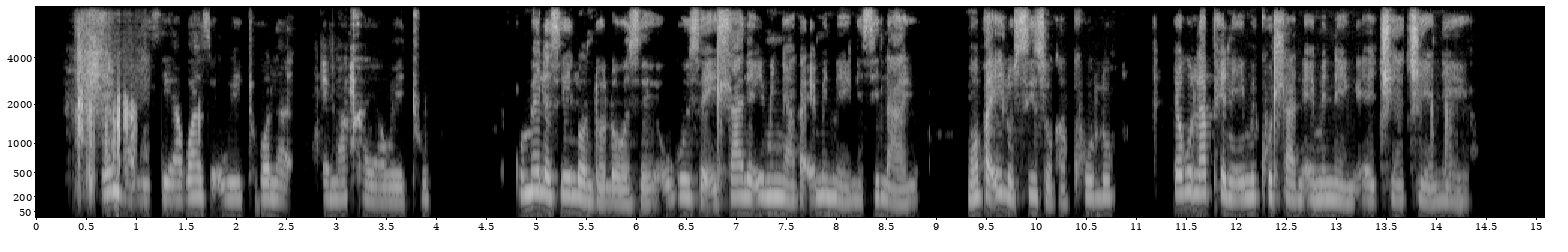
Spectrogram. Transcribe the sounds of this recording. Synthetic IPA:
ɛɱbʱalisijaɣwaziuɣujitʰɔla | ɛmakʰajawetʰu | ɣumɛlɛsijilɔndʱɔlɔzɛuɣuzɛiɬalɛimiɲaɣaemineŋisilajɔ | ŋɔβailusizɔɣakʰulu | eɣulapʰeniːmikʰuɬanɛemineŋiet͡ʃʼijat͡ʃʼijɛnɛːjɔ

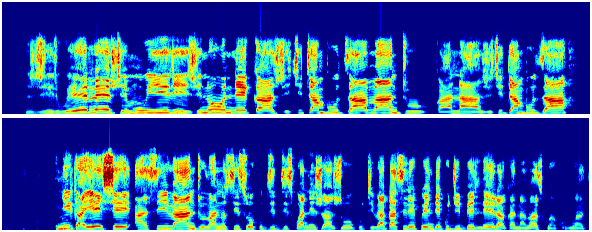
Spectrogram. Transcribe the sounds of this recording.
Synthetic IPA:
ʐirwe̞re̞ʐe̞muʋiriʐino̞ːne̞kaʐit͡ʃitambud͡zaʋantʰukanaʐit͡ʃitambud͡za | ɲik̬aje̞ʃe̞asiʋantuʋano̞siswokud͡zid͡ziswane̞ʐaʐo̞kutiʋakasiɾe̞kue̞nde̞kut͡ʃibʱe̞ɮe̞ɾakanaʋazwakurwaːd͡za

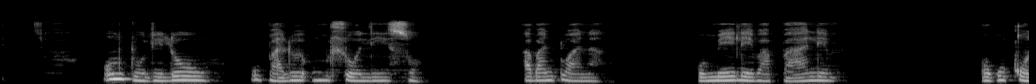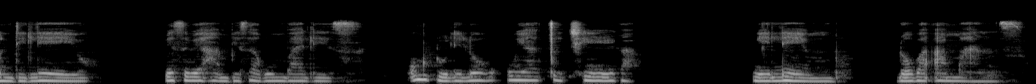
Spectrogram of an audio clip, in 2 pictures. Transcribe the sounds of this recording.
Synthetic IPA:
um̩d̥ʱulilowu | ub̥ʱalwɛʔum̩ɬolisɔ | aβantʼwana | ɣumɛlɛβab̥ʱalɛ | oɣuǃondʱilɛjɔ | βɛsɛβɛhambʱisaɣum̩βaliːsi̥ | um̩d̥ʱulilowuːjaǀit͡ʃʼʰɛɣa | ŋɛlembʱu | lɔβaʔamaːnd͡zʱi

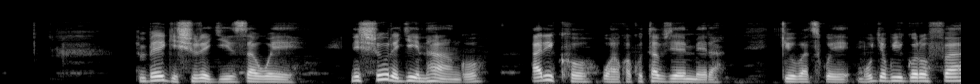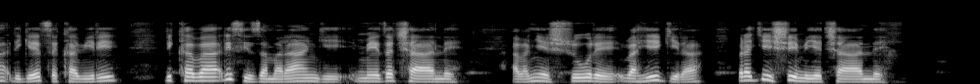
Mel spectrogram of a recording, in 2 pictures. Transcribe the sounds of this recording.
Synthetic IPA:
mbeɡiʃuːɾe̞ɟiːzawe̞ | niʃuːɾe̞ɟin̥haːŋɡo̞ | aɾikʰo̞wahakwakutavje̞ːme̞ɾa | ɟ̥uːβat͡swe̞muβuɟo̞bɡwiːɡo̞ɾo̞faɾiɡe̞ɾet͡se̞kʰaβiɾi | ɾikʰaβaɾisizamaɾaːŋɡime̞ːzat͡ʃaːne̞ | aβaɲe̞ʃuɾe̞βaɦiɡiɾa | βaɾaɟiʃimije̞t͡ʃaːne̞

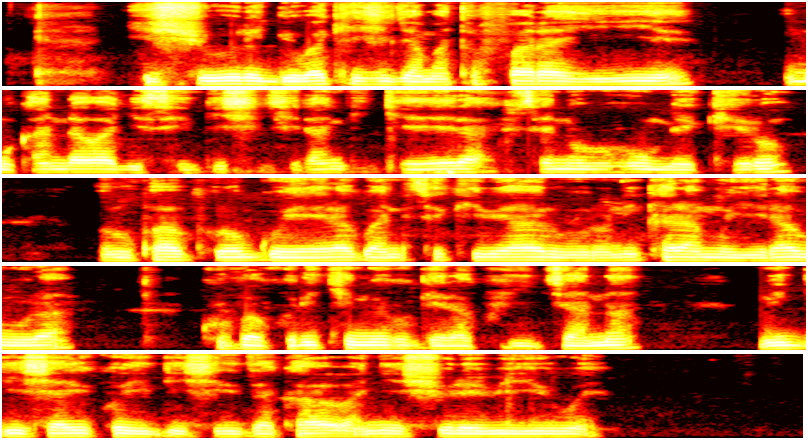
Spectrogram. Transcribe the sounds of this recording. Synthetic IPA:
iʃuɾe̞ɾɟuːβakʰiʃid͡ʒamatofaɾahije̞ | umukaːndawaɟisiɡiʃit͡ʃiɾaŋɡiɡe̞ːɾaefi̥se̞noβuhume̞kʰe̞ɾo̞ | oβupapuɾo̞b̚ɡwe̞ːɾaɡwaːndit͡se̞kiβihaɾuɾo̞nikʰaɾamujiɾaβuɾa | kuvakuɾikʰimŋe̞kuɡe̞ɾakwid͡ʒana | mwiːɡiːʃaɾikʰo̞jiɡiʃiɾizakʰaaβa̰ɲe̞ʃuːɾe̞βiːwe̞

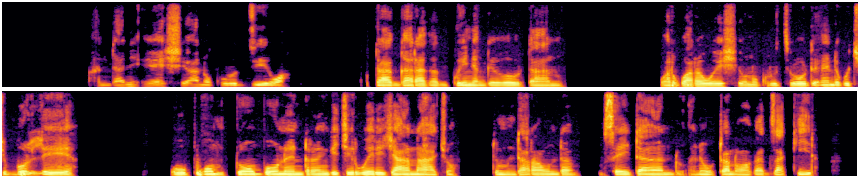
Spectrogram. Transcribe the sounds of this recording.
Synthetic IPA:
andanieʃe̞ano̞kurud͡zirwa | ku̥tiaɡʱaɾʔakaɡʱweɲaŋɡeweutaːno̞ | wʔa̰rkwaɾawe̞ʃe̞uno̞kurud͡zirwakutiaende̞kut͡ʃibʱoɮeja | opiwomuto̞mbo̞uno̞e̞nde̞raŋɡe̞t͡ʃirwe̞ɾet͡ʃanat͡ʃo̞ | kutimundaɾaunda | musaitaːntʰuane̞utano̞ɦwakad͡zakiːɾa

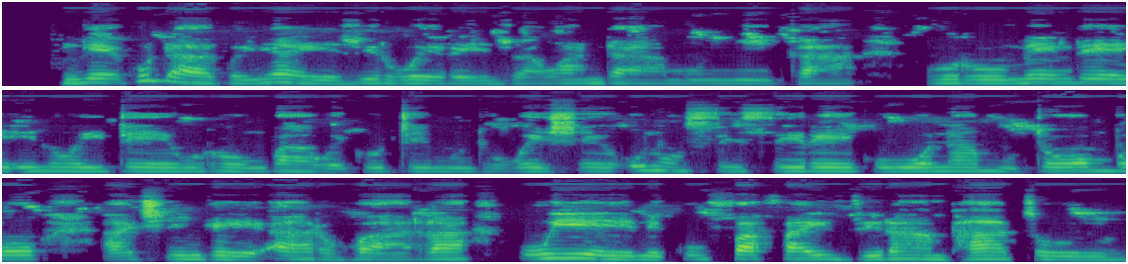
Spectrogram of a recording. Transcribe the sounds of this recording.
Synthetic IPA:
ŋɡe̞kuɗakwe̞ɲajeʐirwe̞ɾe̞ʐawandamuɲiːkaɦurume̞nde̞ino̞iteuro̞ŋɡwawe̞kutimuntʰuwe̞ʃe̞ʔuno̞sisiɾe̞kuonamuto̞mbo̞at͡ʃiŋɡe̞arwarauje̞ne̞kufafaid͡ziɾampʰaːt͡so

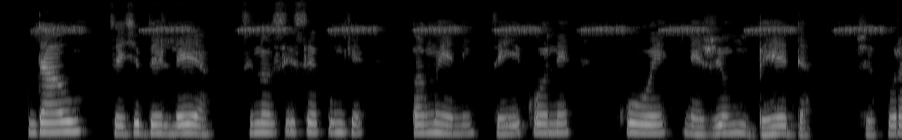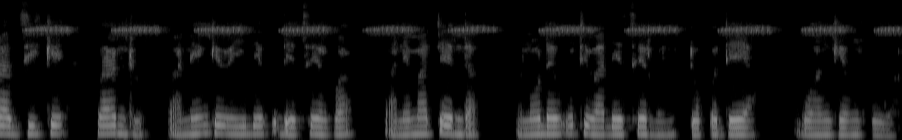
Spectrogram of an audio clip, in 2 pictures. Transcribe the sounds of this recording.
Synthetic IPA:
ndau | d͡ze̞t͡ʃibʱe̞ɮe̞ja | d͡zino̞sisekuŋɡe̞ | pamwe̞nid͡zeiko̞ne̞kuwe̞ne̞ʐimubʱe̞dʱa | ʐ̥e̞kuɾad͡zike | ʋantʰuʋa̰ne̞ŋɡe̞ʋeiɗe̞kuɗe̞t͡se̞rwaʋa̰ne̞mate̞nda̰muno̞ɗakutiʋaɗe̞t͡se̞rwend̥ʱo̞ko̞dʱe̞ja | muwaŋɡe̞ŋɡuːʋa

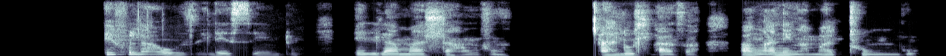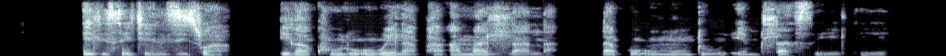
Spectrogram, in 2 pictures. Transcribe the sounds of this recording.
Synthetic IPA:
ifulawozilesintʼu | elilamaɬaɱvu | aluɬazaːŋaniŋamatʰumbʱu | elisɛt͡ʃʼend͡zʱiswa | iɣakʰuluʔuɣwɛlapʰaʔamaɮala | lap̚ʰɔumuntʼuem̩ɬa̰sɛlɛ

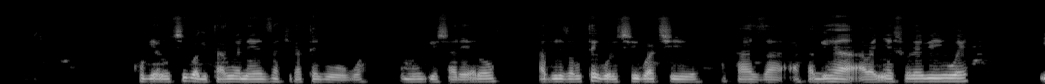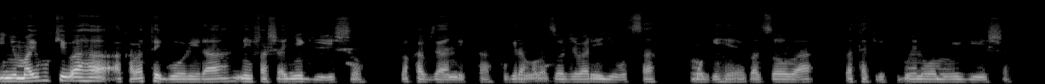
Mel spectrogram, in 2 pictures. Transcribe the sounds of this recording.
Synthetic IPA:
kuɡiɾa̰ŋɡot͡ʃiːɡwaɡita̰ːŋɡwene̞zakiɾate̞ɡuːɡwa | umŋiɡiːʃaɾe̞̰ːɾo̞ | ab̚ɡiːɾizwaɡute̞ɡuːɾit͡ʃiːɡwat͡ʃiːwe̞ | akʰaːzaakaɡihaa̰βaɲeʃuːɾeβiːwe̞ | iɲumajukukiβaɦaa̰kaβate̞ɡuɾiɾanifaʃaiɲiɡiːʃo̰ | βakavjaːndikʰakuɡiɾa̰ŋɡo̰βa̰zo̞ːd͡ʒeβaɾḭjuut͡sa | muɡiɦe̞̰βa̰zoβa | βatakiɾikumŋe̞nuwomŋiɡiːʃa

